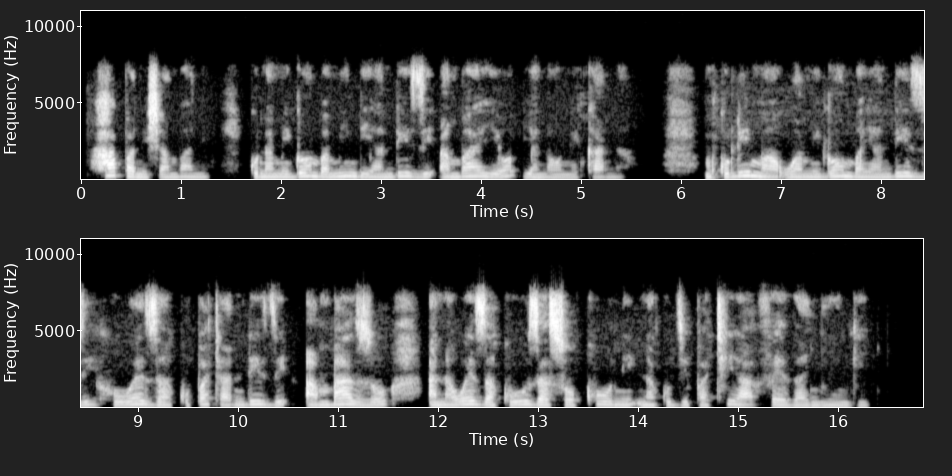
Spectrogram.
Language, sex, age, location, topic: Swahili, female, 25-35, Nakuru, agriculture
